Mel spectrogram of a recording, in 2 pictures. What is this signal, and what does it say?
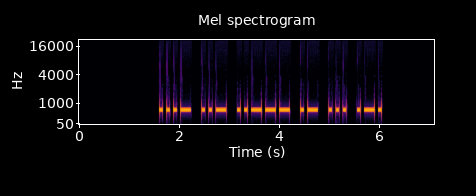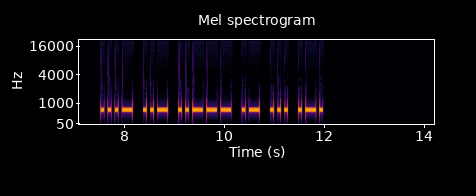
Morse code, heard as a keyed tone, about 17 wpm, 700 Hz. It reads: VU2ASR VU2ASR
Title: DXCC-100 Call Signs - 6 Characters - Repeated 2x - 17wpm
